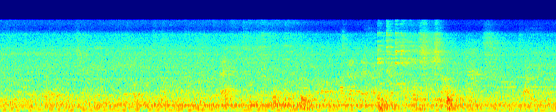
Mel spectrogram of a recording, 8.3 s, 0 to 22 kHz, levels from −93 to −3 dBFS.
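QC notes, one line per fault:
No technical faults are present in the signal.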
